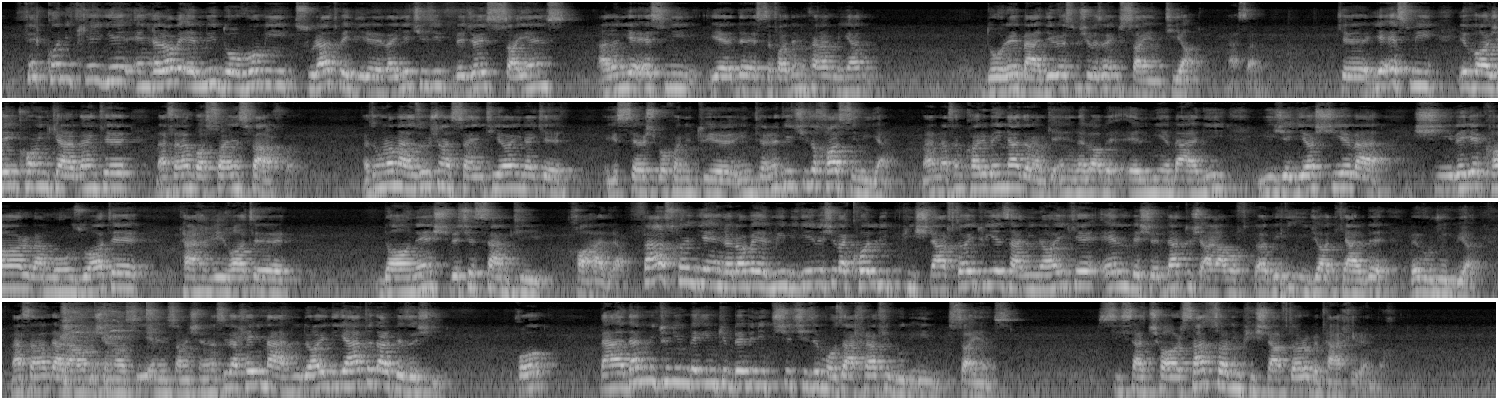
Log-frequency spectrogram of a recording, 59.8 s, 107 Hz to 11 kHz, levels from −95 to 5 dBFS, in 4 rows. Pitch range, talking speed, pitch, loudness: 145-190 Hz, 140 wpm, 165 Hz, -28 LUFS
